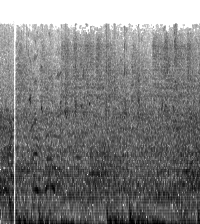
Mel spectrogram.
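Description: Live NBA game sound in an arena: steady crowd noise with a basketball bouncing on the hardwood court during play. A moment in, the sound drops out briefly at an edit and picks up again on a new play.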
